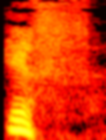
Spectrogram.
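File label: "if", English pronunciation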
